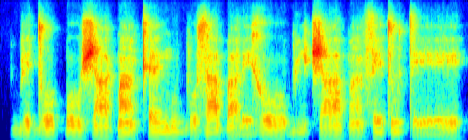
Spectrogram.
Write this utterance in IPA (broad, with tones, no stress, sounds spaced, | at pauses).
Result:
b e˨ d oː˨ k͡p oː˨ ʃ aː˨ k͡p ã˦˨ kʼ ɛ˦ ŋ u˦ b o˨ z a˦ ɓ a˨ ɾ e˨ ɣ oː˦˨ b i˦ t͡ʃ aː˨˦ p ã˨ s e˦ t u˦ t eː˨˦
